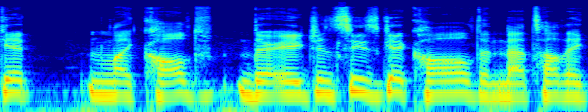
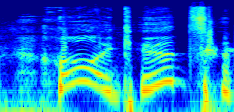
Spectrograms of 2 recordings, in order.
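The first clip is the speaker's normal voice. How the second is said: sinister put-on clown voice, pitched up; 9 semitones higher than usual. Joining a joke bit about a clown and a van: clown voice. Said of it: "Now you're in my territory with the clown".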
